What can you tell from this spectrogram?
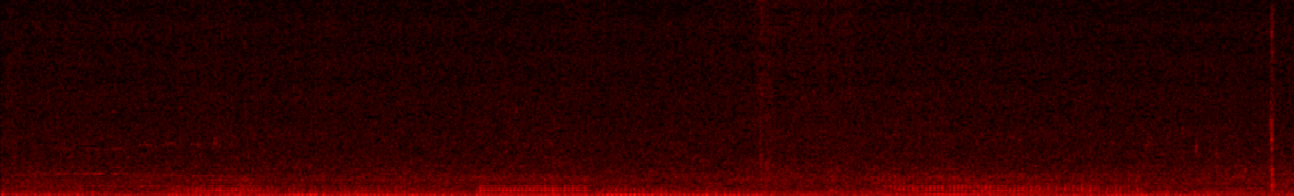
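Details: Cheetah cubs relaxing with their mother, a soft low purring in long steady cycles that swell and fade every few seconds, faint beneath a constant background hiss.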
